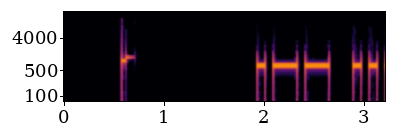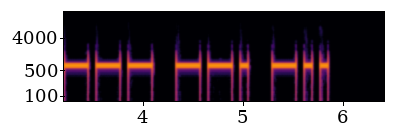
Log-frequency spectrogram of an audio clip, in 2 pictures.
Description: Morse code, heard as a keyed tone, about 15 wpm, 700 Hz. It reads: W2GD
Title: Easy Call Signs Repeated 3x - 15wpm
